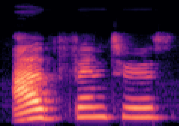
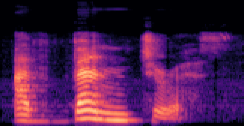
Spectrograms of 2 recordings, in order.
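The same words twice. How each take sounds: First: The stress is not on the second syllable. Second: The stress is on the second syllable. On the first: The speaker calls it wrong. "We don't say adventurous" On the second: The speaker calls it right. "we say adventurous"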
